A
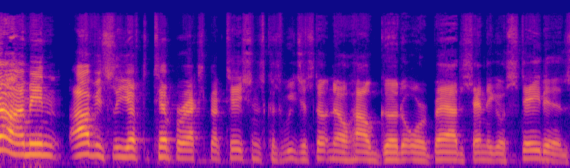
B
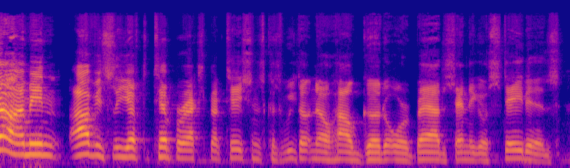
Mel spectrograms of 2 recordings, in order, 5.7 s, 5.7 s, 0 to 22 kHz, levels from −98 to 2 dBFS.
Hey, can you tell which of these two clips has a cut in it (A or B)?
B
